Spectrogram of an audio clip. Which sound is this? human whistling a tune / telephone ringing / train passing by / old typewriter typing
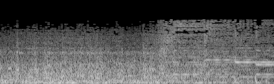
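train passing by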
